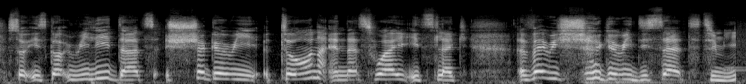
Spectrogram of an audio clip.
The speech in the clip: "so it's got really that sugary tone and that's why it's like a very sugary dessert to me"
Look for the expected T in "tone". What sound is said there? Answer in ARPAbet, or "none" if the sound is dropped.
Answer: T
